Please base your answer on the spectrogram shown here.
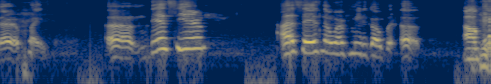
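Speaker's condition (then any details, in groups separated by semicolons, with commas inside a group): Cerebral palsy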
